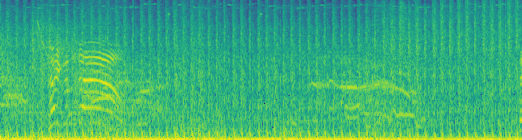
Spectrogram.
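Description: Sustained rapid gunfire from a Red Dead Redemption shootout, dense and loud throughout with rattling bursts, while voices shout over the shooting.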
